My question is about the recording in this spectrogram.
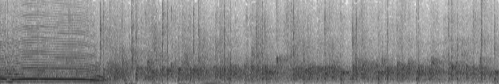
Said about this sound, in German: Erstmal hier Applaus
